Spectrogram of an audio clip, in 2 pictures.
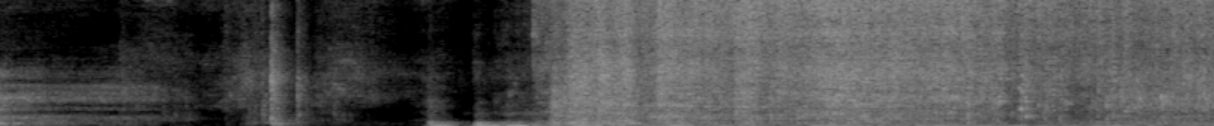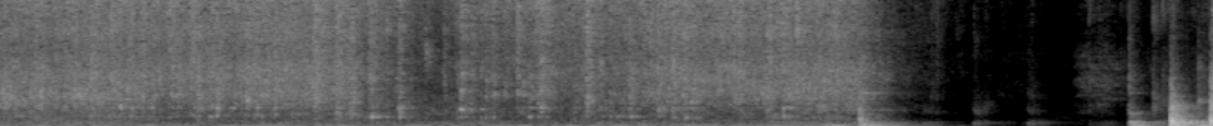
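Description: Water runs steadily from a tap in a rental room, a continuous close rush lasting about eight seconds before being shut off.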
